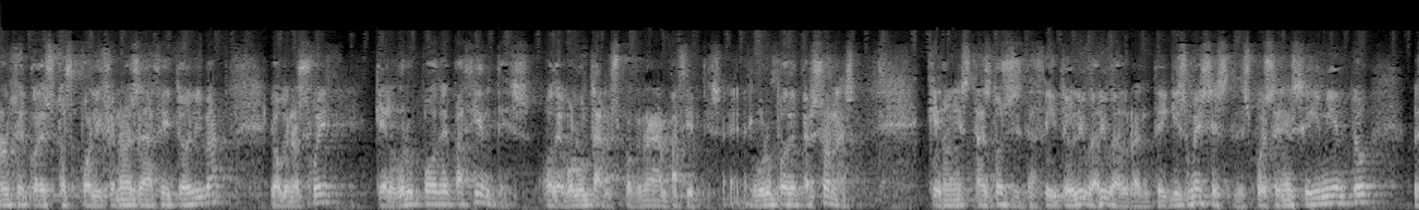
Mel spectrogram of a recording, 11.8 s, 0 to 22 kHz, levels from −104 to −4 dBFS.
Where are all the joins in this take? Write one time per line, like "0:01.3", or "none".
0:02.6
0:07.9
0:09.2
